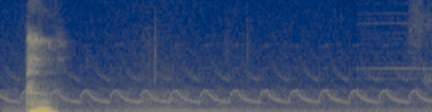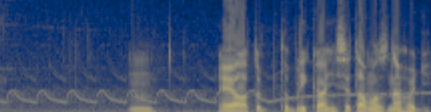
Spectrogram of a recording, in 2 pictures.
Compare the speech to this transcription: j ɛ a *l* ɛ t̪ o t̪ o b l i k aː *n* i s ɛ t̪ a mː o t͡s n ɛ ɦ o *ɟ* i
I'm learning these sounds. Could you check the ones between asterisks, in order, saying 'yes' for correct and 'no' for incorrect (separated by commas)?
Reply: yes, no, yes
